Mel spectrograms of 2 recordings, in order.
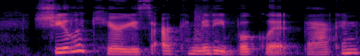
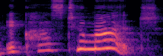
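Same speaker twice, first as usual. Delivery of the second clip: put-on high, louder, know-it-all girl; bossy Sheila; 6 dB louder than usual. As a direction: lay down the law, high and loud. Sheila insists in story.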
